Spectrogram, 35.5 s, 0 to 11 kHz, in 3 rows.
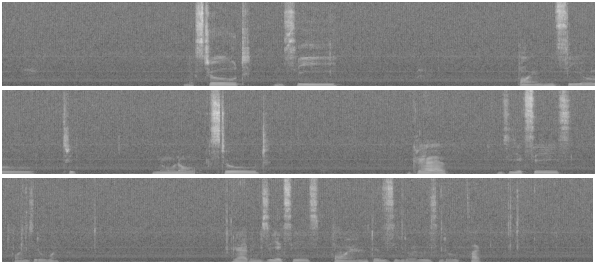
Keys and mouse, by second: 1.0-2.1 middle drag, 4.0 e, 16.0 e, 20.1 g, 28.2 g, 35.1-35.5 middle drag.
